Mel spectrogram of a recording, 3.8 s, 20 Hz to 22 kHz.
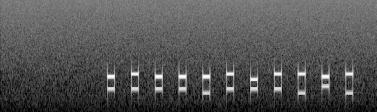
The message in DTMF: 89882979303

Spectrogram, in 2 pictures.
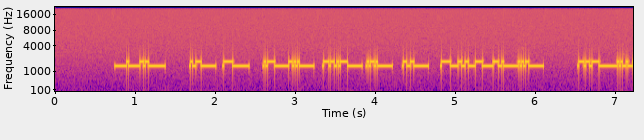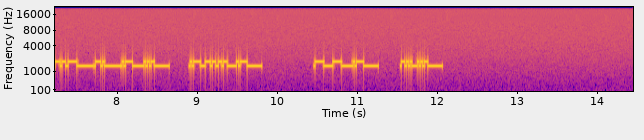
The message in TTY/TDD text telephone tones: LATER EDITIONS OF THESE LETTERS

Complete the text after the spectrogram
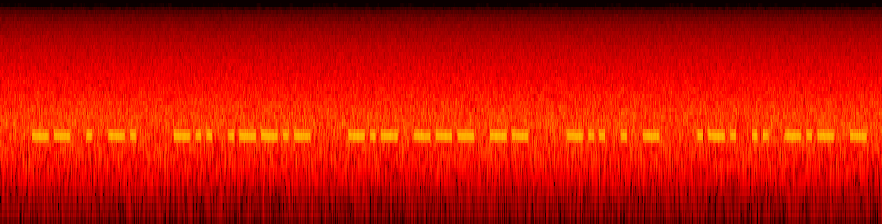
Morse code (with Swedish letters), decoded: MEN DÅ KOM DET …

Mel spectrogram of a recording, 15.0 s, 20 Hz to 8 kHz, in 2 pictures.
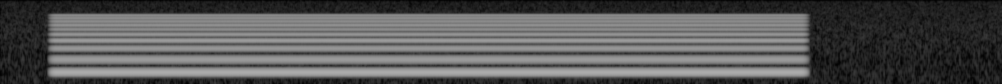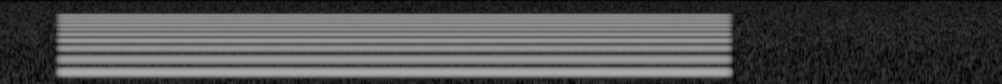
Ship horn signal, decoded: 2 long

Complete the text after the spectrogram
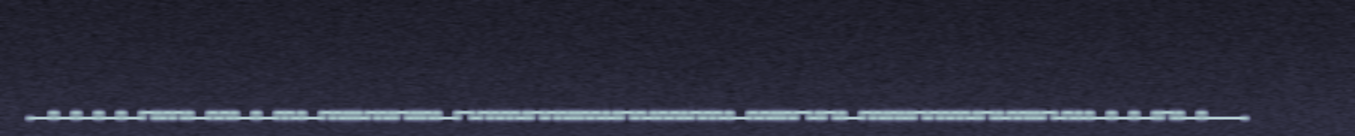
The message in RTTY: IL Y EST LE SPECIALISTE DE LEUROPE

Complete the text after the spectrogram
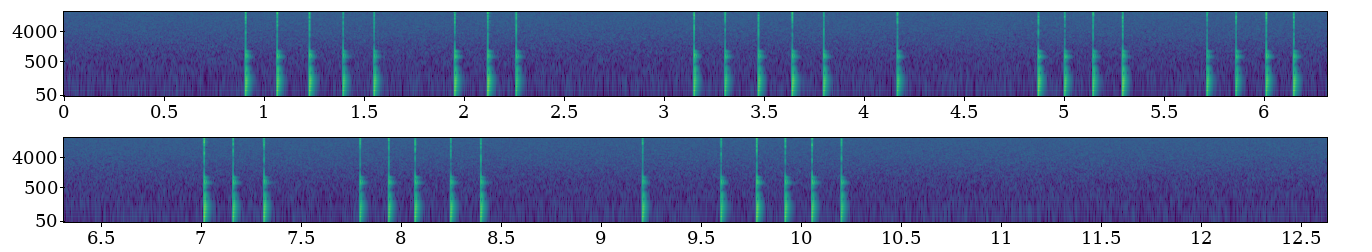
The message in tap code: XVTPE

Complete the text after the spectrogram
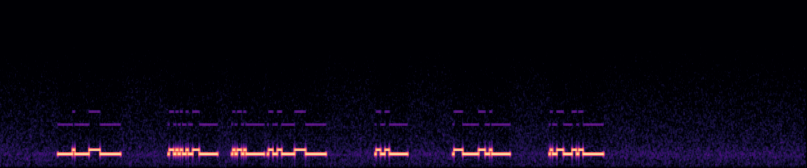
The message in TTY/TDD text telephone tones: TRADITIONAL

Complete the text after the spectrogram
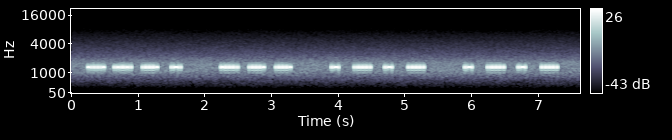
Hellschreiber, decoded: OZ9I 599 1318 1318

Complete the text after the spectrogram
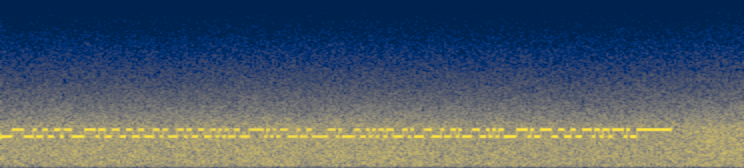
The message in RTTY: … POWINNISMY TERAZ ZROBIC?

